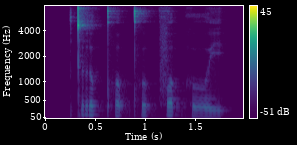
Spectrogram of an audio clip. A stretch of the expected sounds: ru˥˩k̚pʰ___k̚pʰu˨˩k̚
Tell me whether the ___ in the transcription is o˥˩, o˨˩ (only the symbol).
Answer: o˨˩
